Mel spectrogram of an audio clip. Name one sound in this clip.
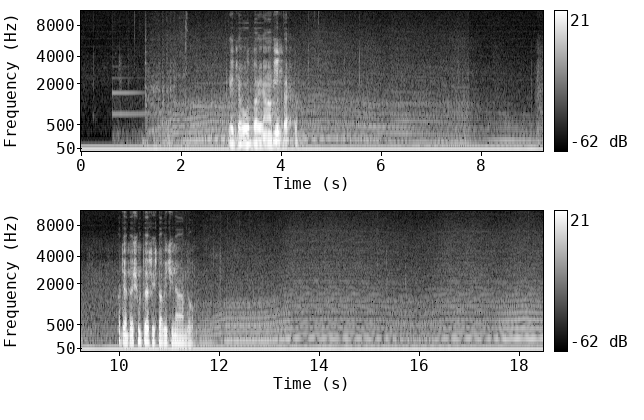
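A car engine hums and revs.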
